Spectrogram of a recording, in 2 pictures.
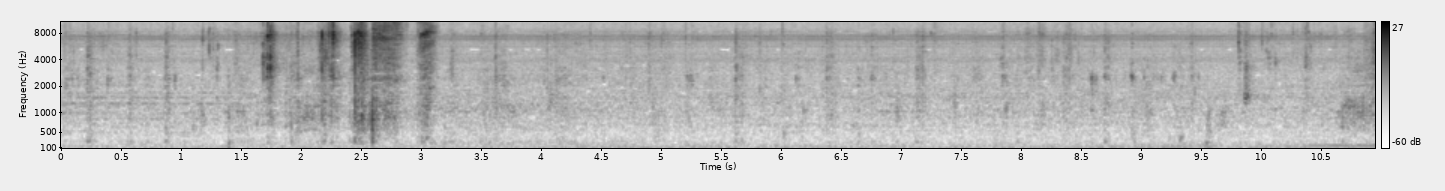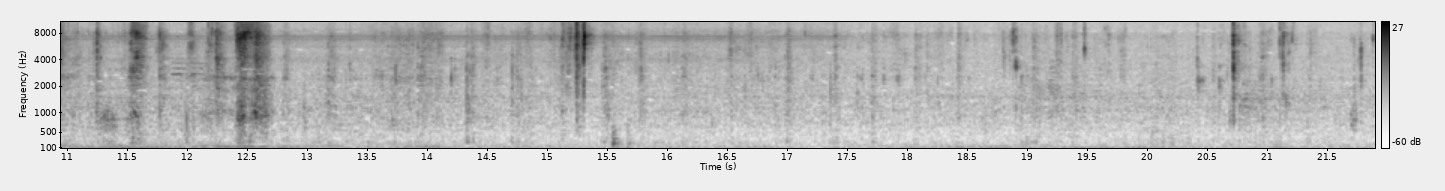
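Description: A young woman chews food with wet mouth sounds close to a microphone.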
